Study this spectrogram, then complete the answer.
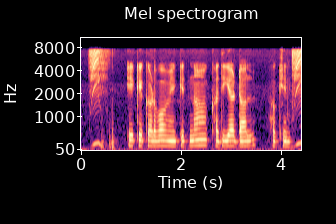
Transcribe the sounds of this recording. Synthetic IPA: eːkekəɽʋamẽkɪt̪nakʰəd̪ijaɖaːlhəkʰɪn

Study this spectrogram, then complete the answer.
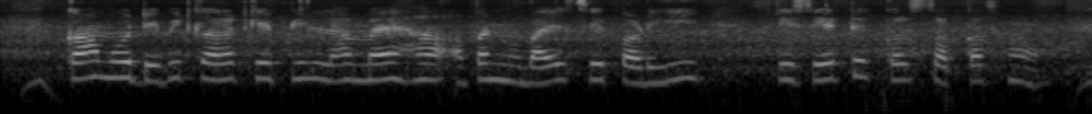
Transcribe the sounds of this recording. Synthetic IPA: kaːmoːɖeːbiʈkaːɾəʈkepɪnlamɛ̃ɦãʔɐ̰pənmoːbaːɪlsepɐɽ̤i | ɾɪseːʈkəɾsəkət̪ɦũː

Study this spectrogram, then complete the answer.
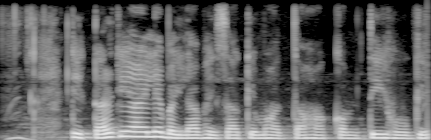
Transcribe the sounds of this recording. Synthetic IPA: ʈɪk̚ʈəɾkeaːjlebɐɪlabʱɐɪsakemɐɦət̪ːaɦãkɐmt̪iɦoɡeː

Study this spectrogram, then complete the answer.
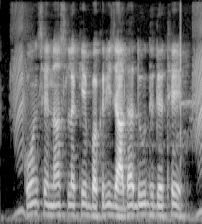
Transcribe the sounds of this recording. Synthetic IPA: kɔːnsenɐslɐkebɐkɾid͡ʒjaːd̪ad̪uːd̪ʱd̪eːt̪ʰeː

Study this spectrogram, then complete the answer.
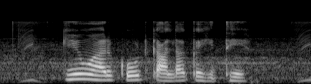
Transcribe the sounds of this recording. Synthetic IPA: kjũaɾkoːʈkaːlakɐɦit̪ʰeː

